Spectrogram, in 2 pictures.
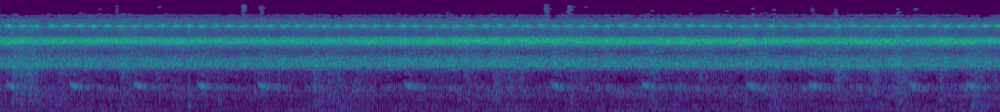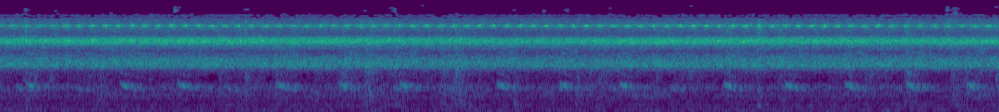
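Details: Crickets at night in a long, steady chorus of shrill high-pitched trilling, never pausing, with faint descending chirps pulsing regularly underneath.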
